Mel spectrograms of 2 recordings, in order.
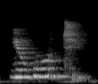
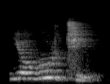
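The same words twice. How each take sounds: First: Iogurte with the final te said as chi; Portuguese iogurte. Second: Iogurte said again, final te as chi, falling; Portuguese iogurte. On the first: Teacher showing the class how T plus I sounds, Portuguese ch. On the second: Teacher repeating the word for the class, chi ending. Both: Shown as a demonstration. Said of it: "la T con la I suena ch".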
